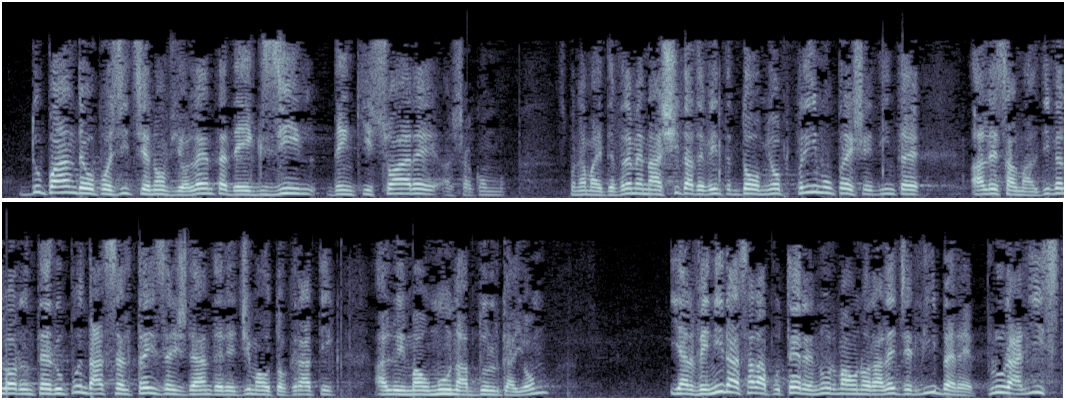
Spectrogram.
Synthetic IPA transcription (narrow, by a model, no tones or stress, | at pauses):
d̪upəand̪e̞opo̞zit̪sije̞no̞nvio̞le̞nt̪əd̪e̞ːɡzild̪e̞ɨŋkʲisoaɾe̞a̰ʃakum | spuneamːajd̪e̞vɾe̞me̞naʃid̪ad̪e̞ve̞nit̪ɨnd̪o̞wəmijo̞p̚t̪̚pɾimupɾe̞ʃe̞d̪int̪e̞ | ale̞salmald̪ive̞lo̞ɾɨnt̪e̞ɾupɨnd̪ast̪felt̪ɾe̞jze̞t͡ʃʲd̪e̞anʲd̪e̞ɾe̞d͡ʒimaut̪o̞kɾat̪ik | alujmawmunab̚d̪ulɡajo̞m | jarve̞niɾeasalaput̪e̞ɾe̞ɨnurmauno̞ɾale̞d͡ʒe̞rʲlibe̞ɾe̞pluɾalist̪e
